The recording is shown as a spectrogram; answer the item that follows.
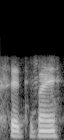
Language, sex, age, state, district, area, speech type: Odia, male, 18-30, Odisha, Mayurbhanj, rural, conversation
